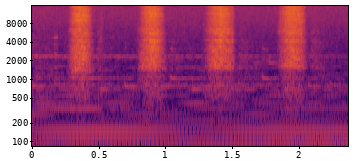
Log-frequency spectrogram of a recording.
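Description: Three short, sharp exhaled breaths about half a second apart from a person holding a Pilates abdominal crunch, over background music with a steady low drone.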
